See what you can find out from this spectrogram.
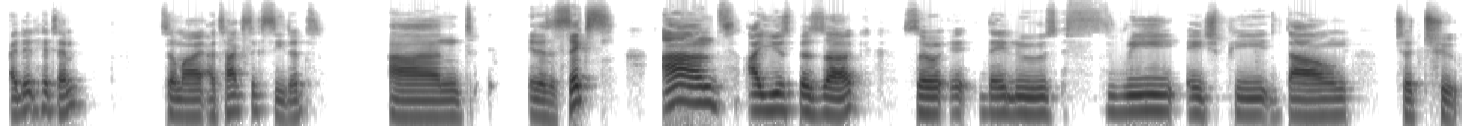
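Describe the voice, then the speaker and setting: A man with a clean, resonant voice narrates his solo tabletop game in a casual, improvised way. He takes his time, at a markedly slow pace, often halting to talk himself through each step. His pitch sits in an ordinary middle range for a man. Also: smooth. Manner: halting, thinking aloud, talking to himself. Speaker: host and player of a solo tabletop roleplaying game.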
